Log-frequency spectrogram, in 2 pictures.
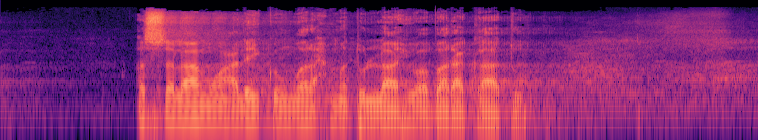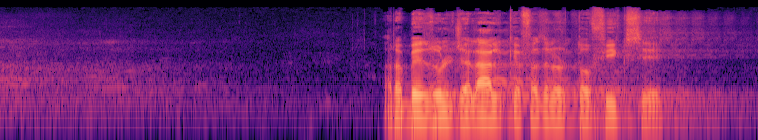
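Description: A man speaks with emotion into a microphone, heard through a loudspeaker in a large hall.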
